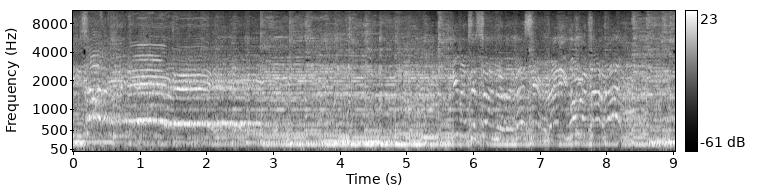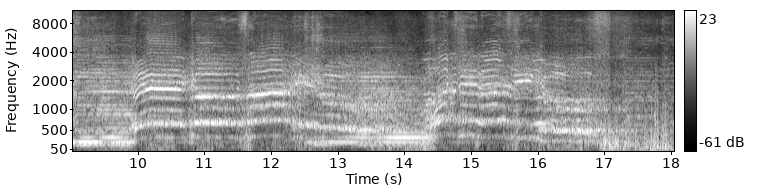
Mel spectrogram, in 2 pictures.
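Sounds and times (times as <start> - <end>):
crowd singing along: 0.0 - 4.3, 8.6 - 17.8
live rock song: 0.0 - 18.0.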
